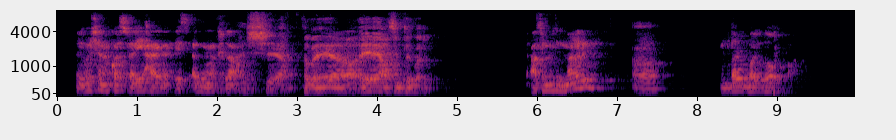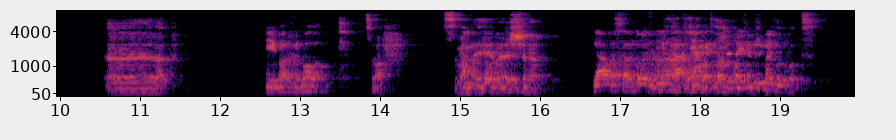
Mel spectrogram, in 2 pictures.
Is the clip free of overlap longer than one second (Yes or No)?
No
